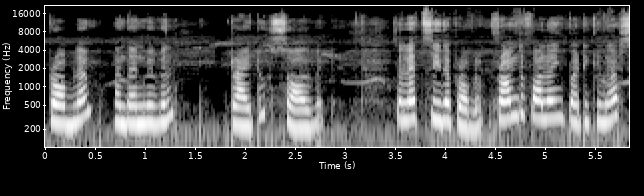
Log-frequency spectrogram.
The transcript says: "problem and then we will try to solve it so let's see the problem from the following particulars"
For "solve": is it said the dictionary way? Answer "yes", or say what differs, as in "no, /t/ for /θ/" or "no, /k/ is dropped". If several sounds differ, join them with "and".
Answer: yes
